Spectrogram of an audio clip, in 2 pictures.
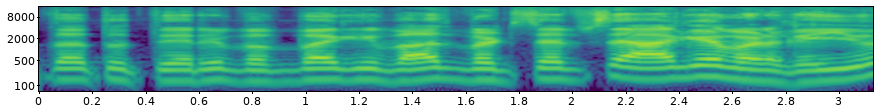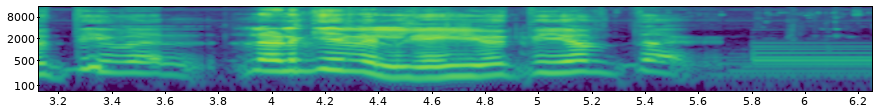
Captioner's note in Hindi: none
